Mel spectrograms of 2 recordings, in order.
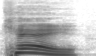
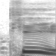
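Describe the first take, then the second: First: The word is said to sound like 'kay'. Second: The word is said to sound like 'key'. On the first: The speaker calls it wrong. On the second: The speaker calls it right.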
